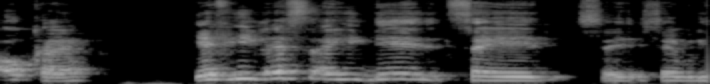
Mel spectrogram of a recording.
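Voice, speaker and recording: This is a man speaking. He has an American accent. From Houston, Texas. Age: 40s. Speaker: podcast co-host. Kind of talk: casual chat.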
